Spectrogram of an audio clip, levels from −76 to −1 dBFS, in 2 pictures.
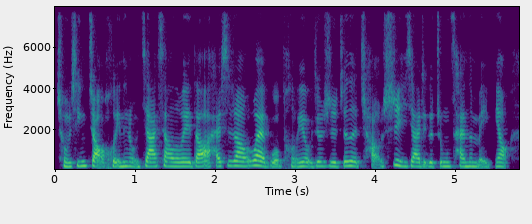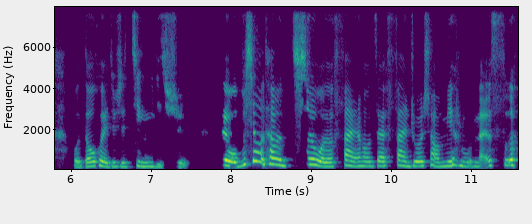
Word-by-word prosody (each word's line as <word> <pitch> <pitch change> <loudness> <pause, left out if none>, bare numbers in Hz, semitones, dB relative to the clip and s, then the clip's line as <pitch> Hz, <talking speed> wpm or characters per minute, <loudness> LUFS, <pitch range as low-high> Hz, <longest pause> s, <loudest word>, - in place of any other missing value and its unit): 重 200 -3 -3
新 220 +3 -3
找 - - +2
回 210 -2 -3
那 205 - -1
种 200 -1 -5
家 200 0 +2
乡 205 0 -1
的 200 - 0
味 200 0 0
道， 200 0 +2
还 200 - -2
是 230 +2 -7
让 220 -1 +1
外 240 -2 +5
国 195 -1 -3
朋 200 -1 -7
友 205 -1 -2
就 210 +1 -4
是 205 -1 -3
真 220 +4 -2
的 220 - 0
尝 210 0 -7
试 245 +5 -2
一 205 - -6
下 200 -1 0
这 - - -6
个 195 - -2
中 200 +1 -4
餐 195 0 -3
的 200 - -2
美 195 - -6
妙， 200 -1 -2 0.3
我 - - -3
都 200 +2 +1
会 220 -1 +2
就 195 +1 -6
是 190 -1 -6
尽 195 +1 -4
力 195 - -5
去 - - -9 0.4
对， - - +8
我 410 - +6
不 - - -2
希 460 +9 +4
望 - - +5
他 305 0 +5
们 270 -3 +5
吃 290 +2 +1
我 235 - +6
的 195 0 +2
饭， 220 +3 0
然 210 - -1
后 215 -1 -2
在 220 0 +1
饭 220 +1 -2
桌 220 0 +3
上 200 -2 -3
面 220 +6 +1
露 215 -2 -4
难 205 +3 -2
色。 250 +2 -6
210 Hz, 320 characters per minute, -22 LUFS, 200-225 Hz, 0.4 s, 对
